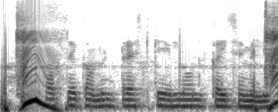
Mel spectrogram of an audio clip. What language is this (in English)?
Bhojpuri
